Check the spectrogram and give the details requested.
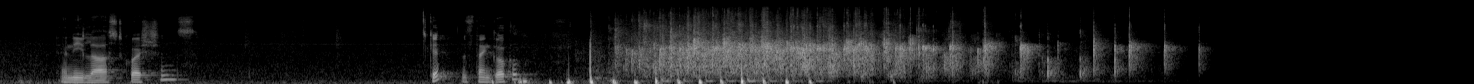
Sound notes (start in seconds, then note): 5.8 applause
